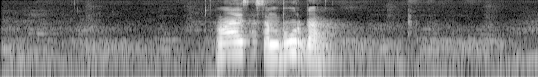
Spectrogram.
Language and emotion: Russian, neutral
